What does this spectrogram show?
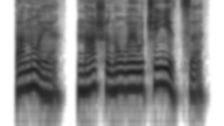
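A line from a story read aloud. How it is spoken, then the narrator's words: Plain. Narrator (Russian): сказал Айлаш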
